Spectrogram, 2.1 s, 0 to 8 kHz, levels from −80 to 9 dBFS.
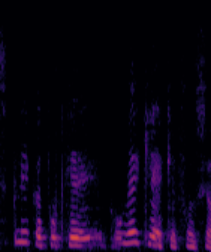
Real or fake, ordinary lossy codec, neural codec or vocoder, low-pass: fake; none; autoencoder, 48 kHz, 32 numbers a frame, DAC-VAE, trained on Japanese speech; 7.2 kHz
